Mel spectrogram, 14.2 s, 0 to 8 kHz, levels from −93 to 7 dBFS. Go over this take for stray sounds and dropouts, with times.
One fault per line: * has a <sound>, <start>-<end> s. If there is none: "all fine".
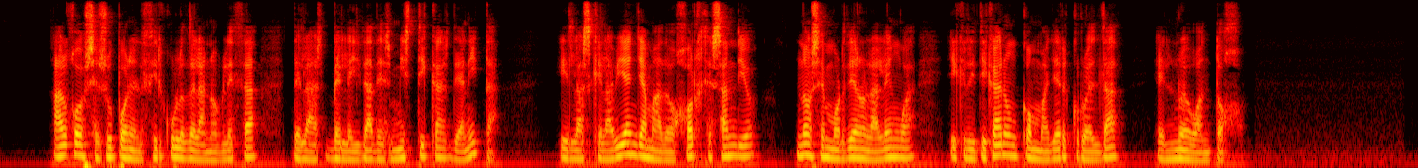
all fine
